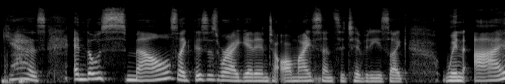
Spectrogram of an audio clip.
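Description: Using an ordinary speaking voice, a woman with an American accent talks at a moderate pace and a fairly low pitch with ordinary pitch variation, on a very clean recording with a silent background. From northern Illinois. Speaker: podcast co-host, parenting author. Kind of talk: casual chat.

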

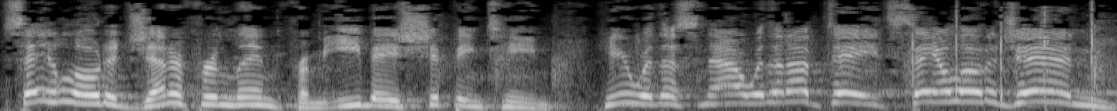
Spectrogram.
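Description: An extremely high-pitched man with an animated, playful tone and lively intonation, at a fairly quick pace with hardly any pauses, over noticeable background noise. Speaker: radio host. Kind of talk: live radio show banter with audience. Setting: stage with live audience at convention. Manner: animated, playful showman.

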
